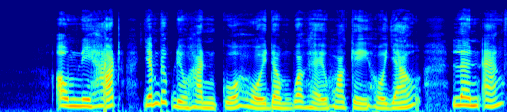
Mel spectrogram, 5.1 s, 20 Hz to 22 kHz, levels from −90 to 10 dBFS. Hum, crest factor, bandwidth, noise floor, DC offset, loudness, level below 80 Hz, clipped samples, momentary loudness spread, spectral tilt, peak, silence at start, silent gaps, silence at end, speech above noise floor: none; 18 dB; 13.5 kHz; -68 dBFS; under 0.1%; -24 LUFS; -56 dBFS; under 0.1%; 6 LU; -6.5 dB/octave; -6 dBFS; 0.55 s; none; 0.05 s; 45 dB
